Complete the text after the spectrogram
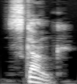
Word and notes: skunk: Australian English

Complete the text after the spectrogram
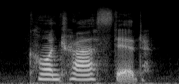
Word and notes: contrasted: American English

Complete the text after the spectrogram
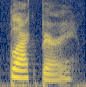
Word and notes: blackberry: American English

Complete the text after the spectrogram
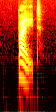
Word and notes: byte: American English

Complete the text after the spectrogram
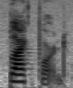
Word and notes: blackboard: American English

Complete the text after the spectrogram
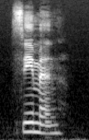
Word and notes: seaman: American English

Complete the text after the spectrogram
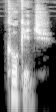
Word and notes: corkage: Australian English

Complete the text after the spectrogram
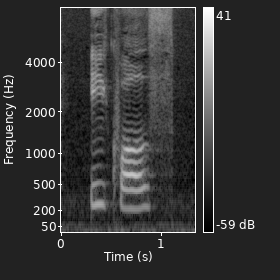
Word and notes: equals: American English

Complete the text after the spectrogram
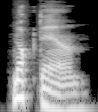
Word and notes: knockdown: Australian English

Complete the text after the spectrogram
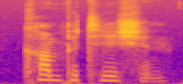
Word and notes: competition: American English

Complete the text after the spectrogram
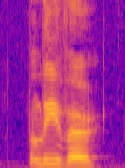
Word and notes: believer: American English

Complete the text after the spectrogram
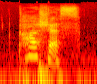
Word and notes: cautious: American English

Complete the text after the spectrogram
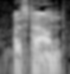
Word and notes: astound: American English

